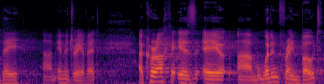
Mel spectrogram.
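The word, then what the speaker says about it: currach: The word is pronounced Curach, and it's an Irish boat.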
